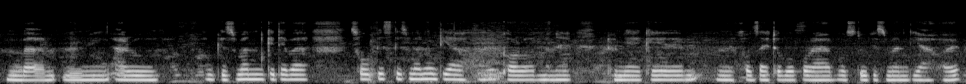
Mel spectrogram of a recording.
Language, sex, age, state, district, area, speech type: Assamese, female, 45-60, Assam, Charaideo, urban, spontaneous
